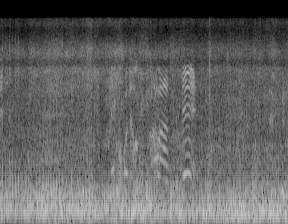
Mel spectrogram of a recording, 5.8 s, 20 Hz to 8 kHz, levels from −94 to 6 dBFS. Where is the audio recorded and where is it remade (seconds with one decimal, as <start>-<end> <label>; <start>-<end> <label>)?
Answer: 0.0-1.8 recorded; 1.8-3.2 remade; 3.2-4.9 recorded; 4.9-5.8 remade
